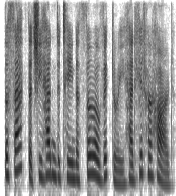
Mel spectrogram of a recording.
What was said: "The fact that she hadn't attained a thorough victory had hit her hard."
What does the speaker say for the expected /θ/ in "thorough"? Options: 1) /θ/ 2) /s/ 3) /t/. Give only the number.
1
